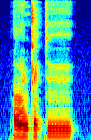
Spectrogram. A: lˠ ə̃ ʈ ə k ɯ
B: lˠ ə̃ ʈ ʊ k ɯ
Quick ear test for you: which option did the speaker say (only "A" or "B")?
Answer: A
